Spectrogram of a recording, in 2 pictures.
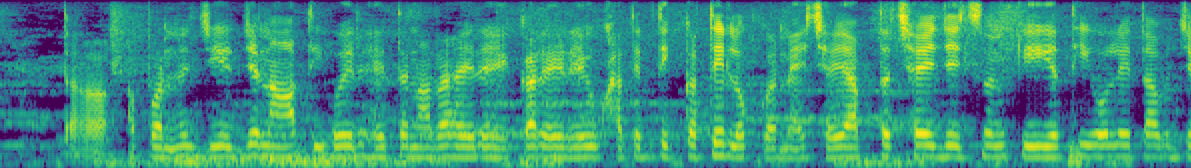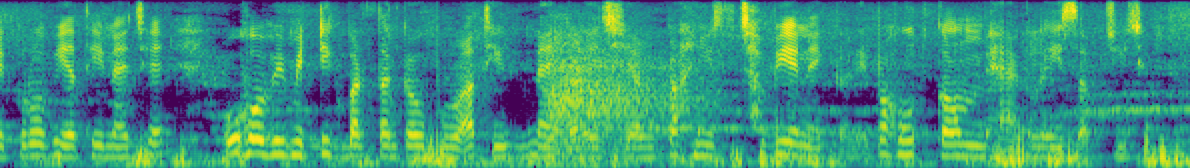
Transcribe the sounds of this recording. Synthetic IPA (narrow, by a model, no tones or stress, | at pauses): t̪ɔ̰ə̰pənd͡ʒed͡ʒenaət̪ʰiɦojɾəɦɛt̪enaɾəɦɛɾəɦɛkəɾɛɾəɦɛukʰat̪iɾd̪ikːət̪elokːənɛt͡ʃʰɛab̚t̪ɔt͡ʃʰɛd͡ʒɛjsənkeət̪ʰiɦolɛt̪ɔəbd͡ʒekɾobʱiət̪ʰinɛjt͡ʃʰɛoɦobʱimiʈːikbəɾt̪ənkeupɾoət̪ʰinɛjkəɾɛt͡ʃʰɛəbkəɦĩt͡ʃʰəpjenɛjkə̰ɾɛ̰bəɦut̪kəmbʱɛɡlɛisəb̚t͡ʃid͡ʒ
